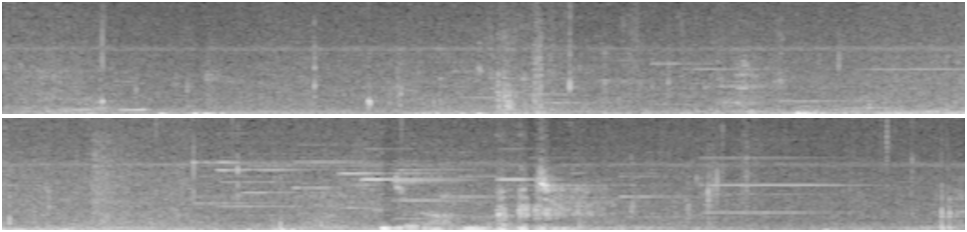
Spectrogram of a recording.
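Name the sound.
electric fan running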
